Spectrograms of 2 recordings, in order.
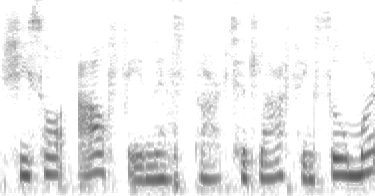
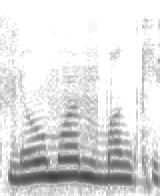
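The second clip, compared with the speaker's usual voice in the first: much louder, stern warning; firm mum; 10 dB louder than usual. A narrator's reading. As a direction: mum putting her foot down with her son. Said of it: "said Mum".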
